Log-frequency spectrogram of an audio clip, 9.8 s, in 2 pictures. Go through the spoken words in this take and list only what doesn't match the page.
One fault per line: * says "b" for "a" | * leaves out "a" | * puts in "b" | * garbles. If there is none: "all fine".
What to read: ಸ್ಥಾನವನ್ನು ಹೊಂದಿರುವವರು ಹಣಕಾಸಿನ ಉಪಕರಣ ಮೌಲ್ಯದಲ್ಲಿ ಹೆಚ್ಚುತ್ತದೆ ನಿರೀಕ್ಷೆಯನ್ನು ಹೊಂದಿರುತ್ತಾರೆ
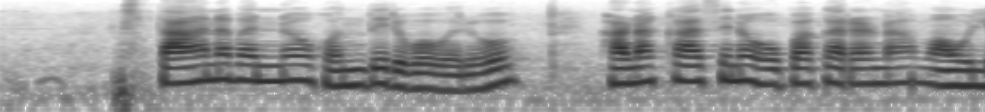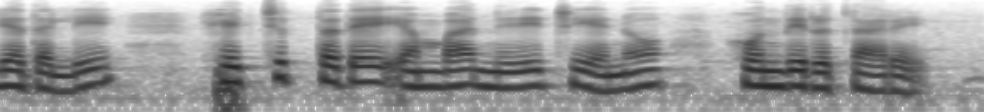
* puts in "ಎಂಬ"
